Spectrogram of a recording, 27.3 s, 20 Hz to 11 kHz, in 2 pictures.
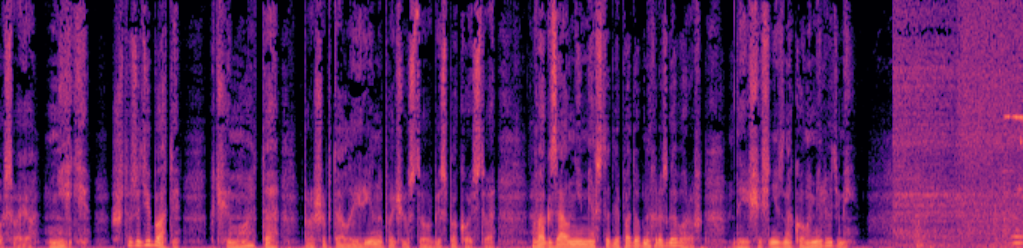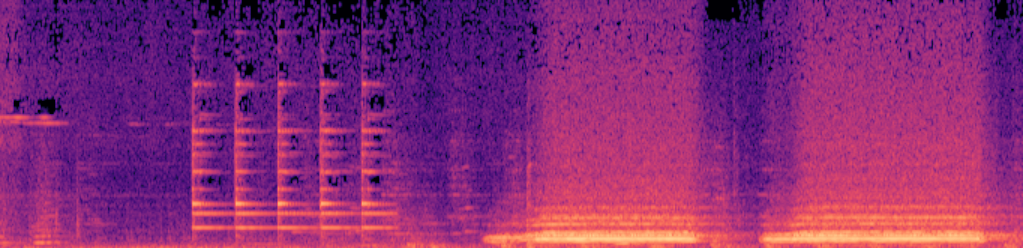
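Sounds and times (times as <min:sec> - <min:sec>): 
speech: 0:00.0 - 0:12.0, 0:13.5 - 0:14.5
steam locomotive whistle blasts: 0:13.4 - 0:14.7, 0:19.7 - 0:27.2
railway station bell ringing: 0:16.2 - 0:20.0.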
